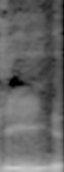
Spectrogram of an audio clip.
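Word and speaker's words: ge (γῆ): The word land, hey, the word land is in the Greek, it's pronounced ge. It's just simply spelled out in English, G-E.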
